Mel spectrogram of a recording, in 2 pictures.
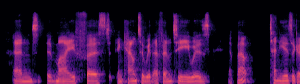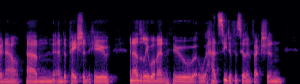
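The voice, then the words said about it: Noticeable accent. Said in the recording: “as you could probably tell by the accent, trained in the UK”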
